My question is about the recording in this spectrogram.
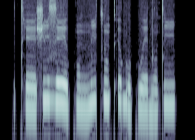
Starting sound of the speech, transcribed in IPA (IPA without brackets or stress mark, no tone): tʰ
